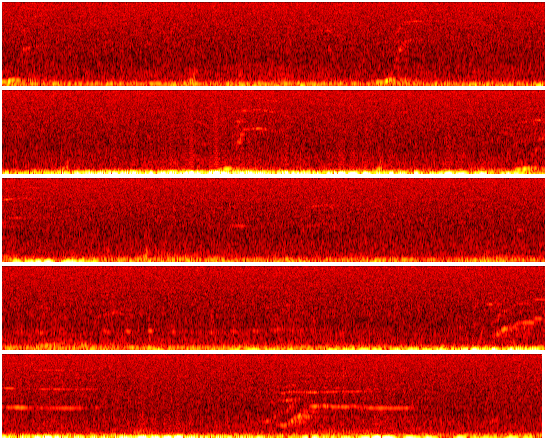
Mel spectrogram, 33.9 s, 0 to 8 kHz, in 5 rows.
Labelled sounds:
5.0	5.3	humpback whale, 3.7 to 3.9 kHz
9.8	10.1	humpback whale, 1.7 to 2.0 kHz
17.4	17.7	humpback whale, 2.7 to 3.0 kHz
21.5	21.9	humpback whale, 1.2 to 1.5 kHz
26.6	28.1	humpback whale, 0.80 to 4.4 kHz
30.6	32.2	humpback whale, 1.0 to 2.0 kHz

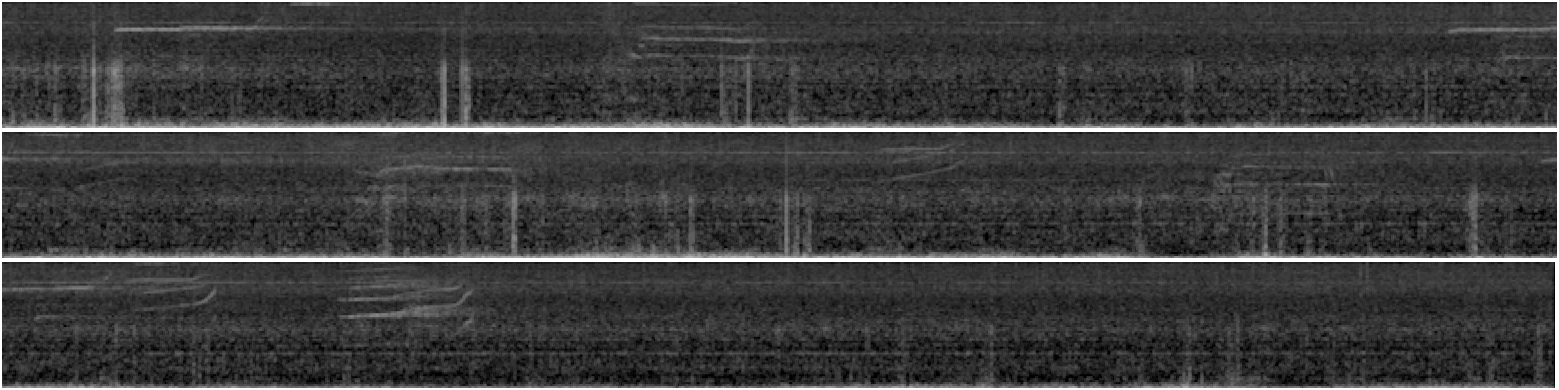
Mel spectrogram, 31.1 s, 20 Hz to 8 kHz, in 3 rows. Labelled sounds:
9.6	10.8	killer whale, 2.0 to 4.9 kHz
20.6	22.2	killer whale, 2.7 to 5.8 kHz
22.9	24.0	killer whale, 1.7 to 6.9 kHz

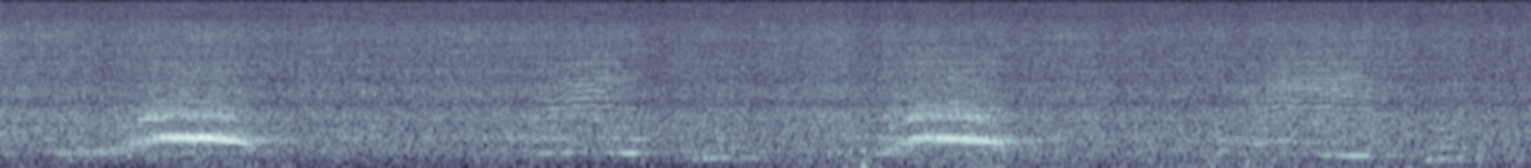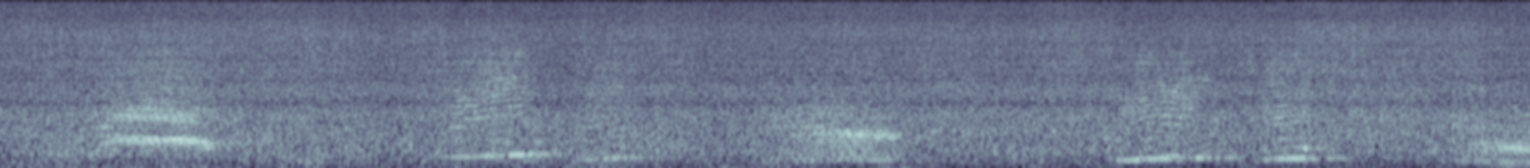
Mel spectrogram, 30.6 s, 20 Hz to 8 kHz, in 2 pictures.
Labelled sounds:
1.4	1.8	humpback whale, 0.78 to 0.97 kHz
12.8	13.2	humpback whale, 1.6 to 1.7 kHz
16.4	16.7	humpback whale, 0.78 to 1.2 kHz
27.2	27.4	humpback whale, 1.9 to 2.1 kHz

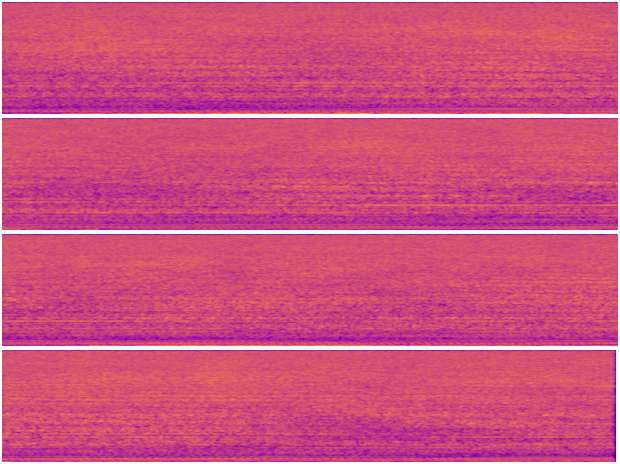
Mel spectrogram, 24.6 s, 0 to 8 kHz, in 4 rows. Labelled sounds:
22.0	22.3	vessel noise, 1.3 to 1.7 kHz

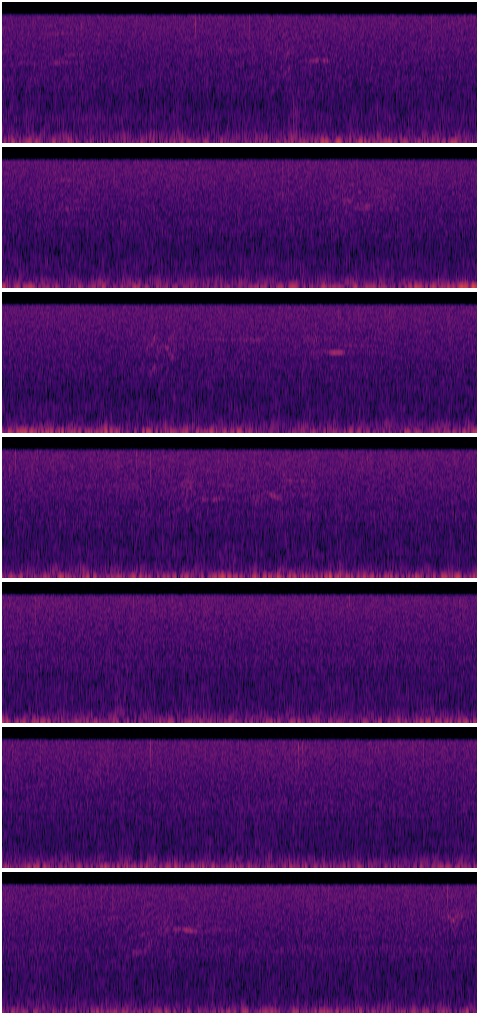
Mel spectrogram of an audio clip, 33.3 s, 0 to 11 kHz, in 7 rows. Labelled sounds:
8.0	8.7	killer whale, 2.2 to 4.5 kHz
16.7	17.4	killer whale, 2.2 to 4.4 kHz

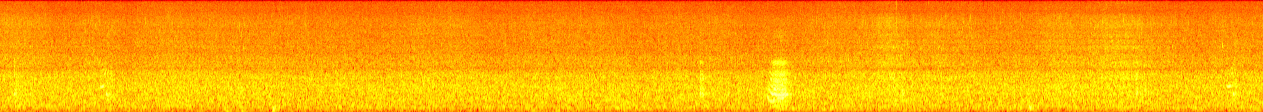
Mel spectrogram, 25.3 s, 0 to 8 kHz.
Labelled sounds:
15.4	15.7	croaking sound likely from a nearby submerged object, 1.3 to 1.6 kHz

